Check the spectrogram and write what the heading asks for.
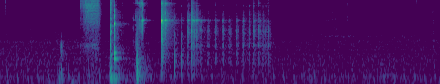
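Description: A small metal object dropped onto a hard surface: a few sharp clinks about a second in, then a high ringing rattle as it settles and stops near three seconds in.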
